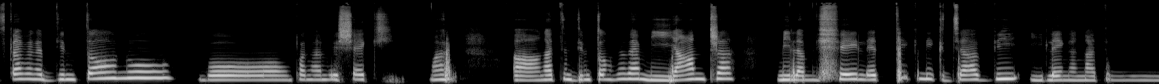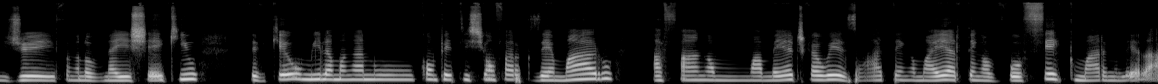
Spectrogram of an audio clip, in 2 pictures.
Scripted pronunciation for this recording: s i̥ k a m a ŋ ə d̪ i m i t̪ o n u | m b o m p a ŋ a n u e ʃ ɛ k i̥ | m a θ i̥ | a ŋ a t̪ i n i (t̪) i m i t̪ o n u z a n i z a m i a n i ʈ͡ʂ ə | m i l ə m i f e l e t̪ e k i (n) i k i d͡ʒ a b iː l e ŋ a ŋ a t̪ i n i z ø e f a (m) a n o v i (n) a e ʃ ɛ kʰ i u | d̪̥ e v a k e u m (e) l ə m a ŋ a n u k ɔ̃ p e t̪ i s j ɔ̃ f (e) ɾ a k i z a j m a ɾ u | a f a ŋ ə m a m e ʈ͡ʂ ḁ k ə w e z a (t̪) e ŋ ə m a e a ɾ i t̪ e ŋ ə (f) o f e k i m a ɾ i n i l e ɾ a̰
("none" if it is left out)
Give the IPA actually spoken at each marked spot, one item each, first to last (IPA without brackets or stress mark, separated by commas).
d̪, n, ŋ, n, i, a, t̪, v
